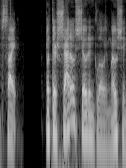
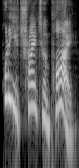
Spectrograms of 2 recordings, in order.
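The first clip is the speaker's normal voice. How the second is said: much higher and louder, offended; angry wife; 5 dB louder than usual. A narrator's reading. Wife confronting husband's insinuation, angry high voice. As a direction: bristle at the accusation. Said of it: "her eyes grew angry".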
